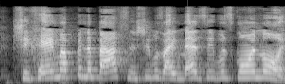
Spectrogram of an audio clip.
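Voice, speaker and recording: A woman speaks at a fairly quick pace in a raised, projected voice, with faint music in the background. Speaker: live streamer. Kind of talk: casual live stream chat, telling a story to viewers. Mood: indignant, upset. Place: home room. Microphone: phone near.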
